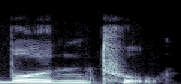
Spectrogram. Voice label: Female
